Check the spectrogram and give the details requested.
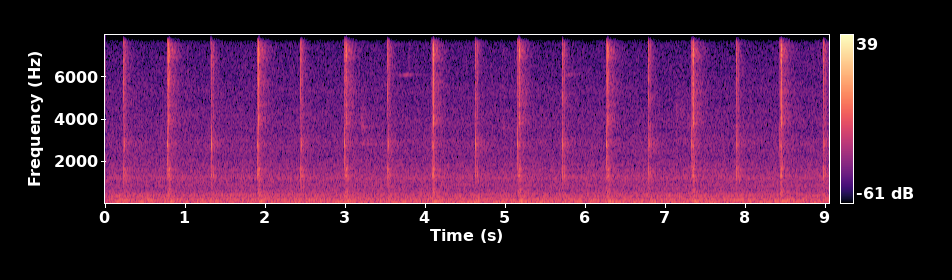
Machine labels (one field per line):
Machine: valve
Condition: normal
